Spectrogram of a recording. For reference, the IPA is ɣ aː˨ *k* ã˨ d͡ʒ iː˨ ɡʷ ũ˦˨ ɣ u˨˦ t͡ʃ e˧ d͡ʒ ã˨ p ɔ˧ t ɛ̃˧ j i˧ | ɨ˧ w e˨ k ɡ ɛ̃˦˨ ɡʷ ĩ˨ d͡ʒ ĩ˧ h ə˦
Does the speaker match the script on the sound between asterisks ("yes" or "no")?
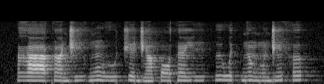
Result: yes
